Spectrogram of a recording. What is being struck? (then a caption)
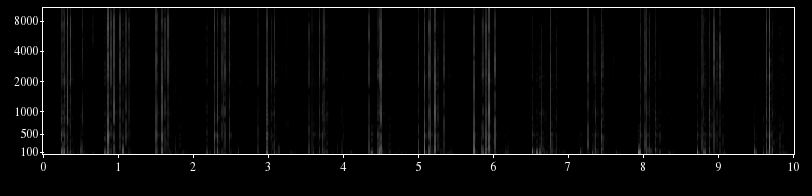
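Small faux leather zip pouch. A small, soft, hollow black faux leather zip pouch is tapped with long nails fitted with paper clips. Quick bursts of sharp, dry clicks and taps repeat steadily, with a soft low thud under each one and almost no ring between them.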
